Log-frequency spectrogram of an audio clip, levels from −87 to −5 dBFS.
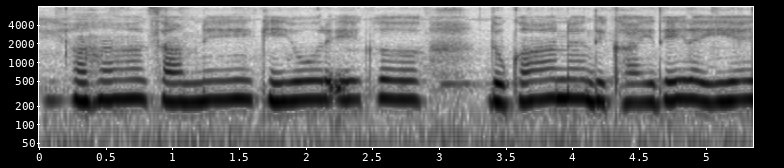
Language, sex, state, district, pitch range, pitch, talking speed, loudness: Hindi, female, Bihar, Bhagalpur, 235-255 Hz, 245 Hz, 110 wpm, -13 LUFS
